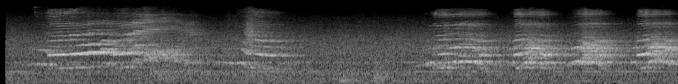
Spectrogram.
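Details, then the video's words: Baby monkey panicking in a laboratory, giving loud harmonic screams that rise and fall, in about six bursts over seven seconds, with short gaps and a rough, noisy background. "This baby monkey's panicked screams"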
